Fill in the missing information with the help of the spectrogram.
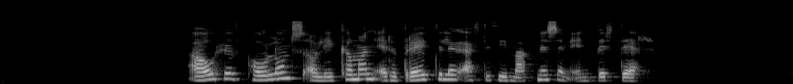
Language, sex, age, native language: Icelandic, female, 50-59, Icelandic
